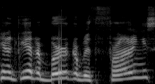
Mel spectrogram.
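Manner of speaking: slight, put-on American accent. Retelling how they ordered food so staff understood, in a put-on American accent. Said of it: "try and put on a bit of an American accent".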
